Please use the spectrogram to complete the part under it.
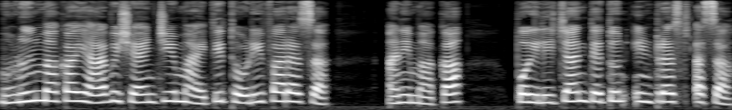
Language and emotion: Goan Konkani, neutral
